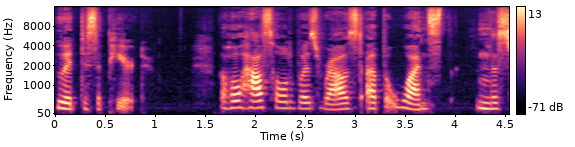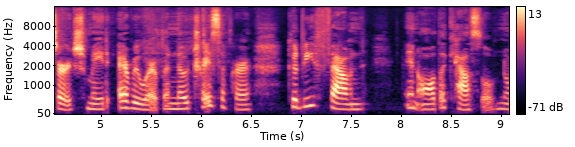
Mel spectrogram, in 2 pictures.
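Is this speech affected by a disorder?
No.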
